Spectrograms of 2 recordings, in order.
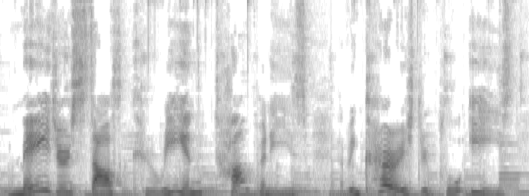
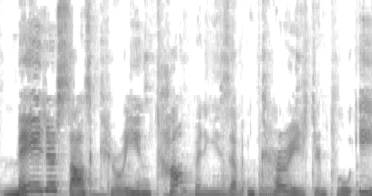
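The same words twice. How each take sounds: First: It is read at a normal, steady pace. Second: It is read at a noticeably faster pace.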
